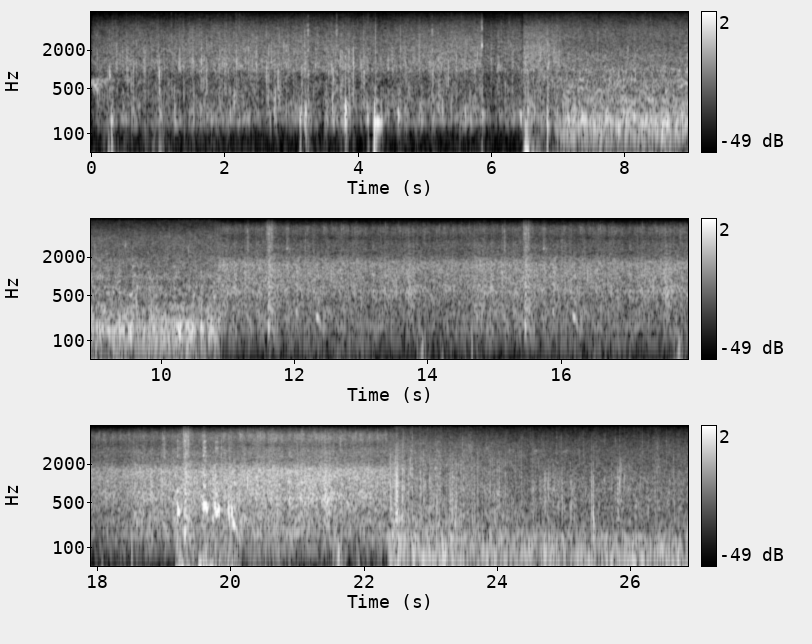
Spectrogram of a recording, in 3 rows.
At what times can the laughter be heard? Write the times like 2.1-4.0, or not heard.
19.1-20.1.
